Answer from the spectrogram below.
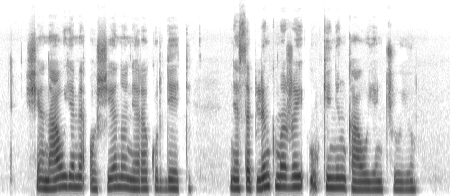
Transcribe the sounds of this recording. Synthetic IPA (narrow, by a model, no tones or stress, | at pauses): ʃʲiɛnɑˑʊjɛmʲɛʔoːʃʲiɛnoːnʲeːɾɐkʊɾʲd̪ʲeːt̪ʲɪ | nʲɛsɐpʲlʲɪŋkmɐʒɐɪṵːkʲɪnʲɪŋkɑˑʊjɛnʲt͡ʃʲuːjuː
